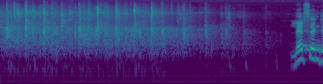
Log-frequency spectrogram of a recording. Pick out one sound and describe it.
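A group of people applaud, clapping their hands, then the clapping fades out.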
